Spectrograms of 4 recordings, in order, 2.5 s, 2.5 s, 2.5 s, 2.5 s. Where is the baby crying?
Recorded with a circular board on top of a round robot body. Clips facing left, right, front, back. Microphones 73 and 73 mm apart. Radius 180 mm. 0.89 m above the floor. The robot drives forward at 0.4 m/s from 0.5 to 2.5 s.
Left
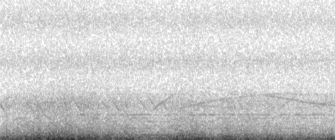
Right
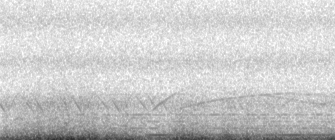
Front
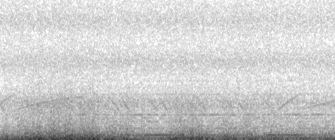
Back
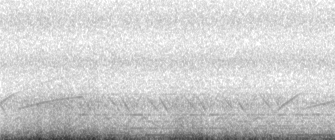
No baby crying in this recording.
